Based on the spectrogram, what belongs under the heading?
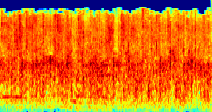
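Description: An audience at a magician's card-trick show claps steadily for a volunteer, a dense, sustained wash of many hands applauding at a fairly loud, even level for about two seconds, with no clear voices standing out.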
